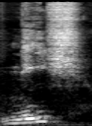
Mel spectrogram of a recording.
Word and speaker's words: niche: there's a thing online, whether it's pronounced niche or niche. And to be honest, they're both correct. So however you say that word, niche or niche, just know that it is correct either way.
